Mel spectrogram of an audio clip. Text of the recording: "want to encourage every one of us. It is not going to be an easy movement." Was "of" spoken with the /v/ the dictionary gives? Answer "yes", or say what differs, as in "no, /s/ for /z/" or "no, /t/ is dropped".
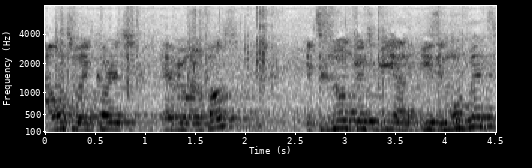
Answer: yes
